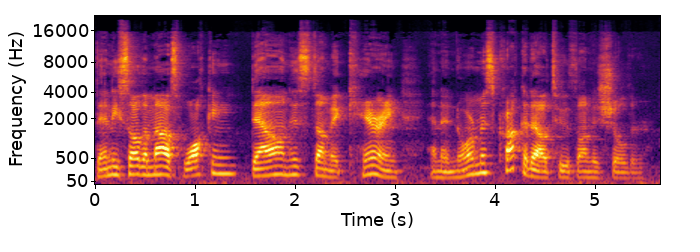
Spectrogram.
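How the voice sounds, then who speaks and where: A man narrating a children's storybook expressively, with dramatic, deliberate phrasing. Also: mid-range voice, lively intonation. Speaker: storybook reader.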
